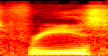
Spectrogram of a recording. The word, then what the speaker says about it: Fries: Will Freeze, I don't know how you say his name. It's spelled like Fries. Fries. It's Will, Fries.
